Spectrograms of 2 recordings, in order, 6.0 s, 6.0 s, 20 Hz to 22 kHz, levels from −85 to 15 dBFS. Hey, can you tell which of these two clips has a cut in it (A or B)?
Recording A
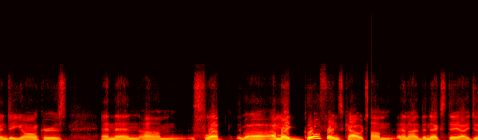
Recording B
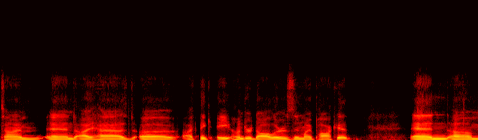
A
